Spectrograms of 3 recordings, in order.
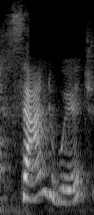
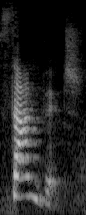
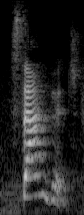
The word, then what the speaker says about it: sandwich: This is not sandwich, it's sandwich, sandwich. यहाँ पे जो D है उसको pronounce नहीं करना।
